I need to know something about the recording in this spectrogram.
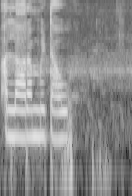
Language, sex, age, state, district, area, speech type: Punjabi, female, 18-30, Punjab, Gurdaspur, rural, read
